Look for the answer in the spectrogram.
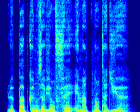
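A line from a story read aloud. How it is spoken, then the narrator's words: Murmuring. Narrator (French): murmura-t-il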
